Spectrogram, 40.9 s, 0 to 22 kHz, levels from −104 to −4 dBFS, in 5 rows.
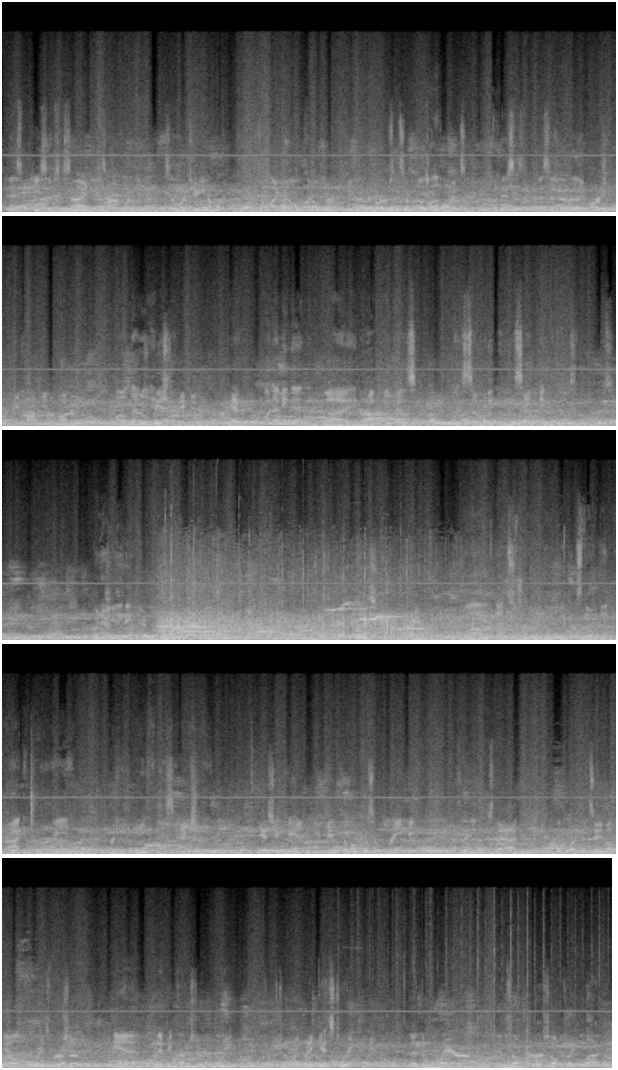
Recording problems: murmuring crowd; very loud; throughout; 5 dB above the speech
high-pitched whine; noticeable; throughout; 6 kHz, 20 dB below the speech

